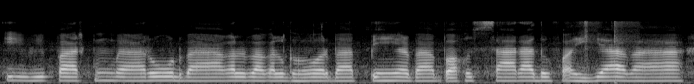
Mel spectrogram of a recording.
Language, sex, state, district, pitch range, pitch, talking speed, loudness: Bhojpuri, female, Uttar Pradesh, Gorakhpur, 170-175 Hz, 170 Hz, 140 wpm, -18 LUFS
